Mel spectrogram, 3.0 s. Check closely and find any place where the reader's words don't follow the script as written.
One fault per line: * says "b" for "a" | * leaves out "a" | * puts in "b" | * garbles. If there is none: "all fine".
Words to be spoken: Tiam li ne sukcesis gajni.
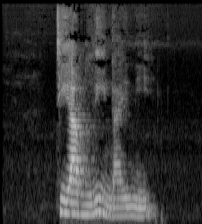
* leaves out "ne sukcesis"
